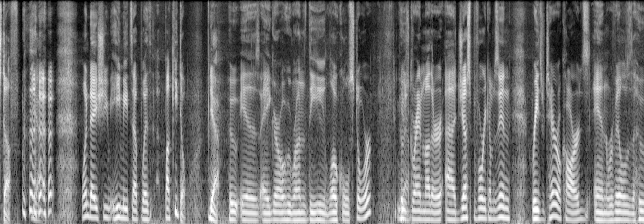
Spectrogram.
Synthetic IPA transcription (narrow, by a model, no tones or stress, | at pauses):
stʌ̰f | wʌ̃ndeɪʃihimitsʌpwɪð̥pɑkʰiɾoʊjæhʉʔɪzɨɡɜ˞lˠhuɹʌ̃nzðɨloʊkʰl̩ˠstɔɹhʉzɡɹæ̃nmʌðə˞ʔʌd͡ʒʌsb̥əfɔɹikʰʌ̃mzɪ̃nɹidzətʰɛɹoʊkʰɑɹdzɨ̃nɹɨvilˠzðəhʉ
